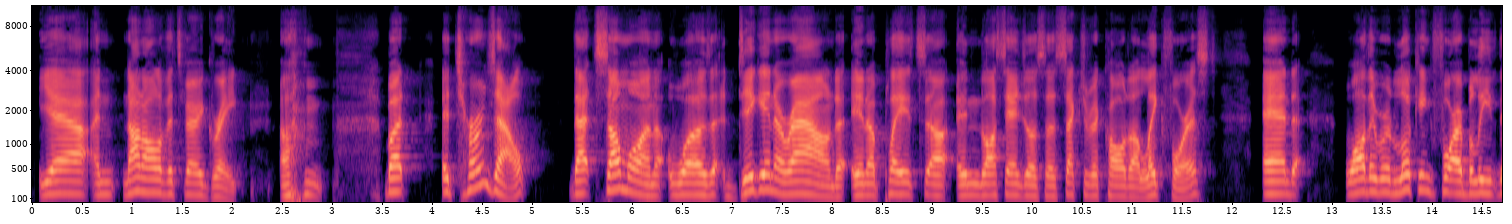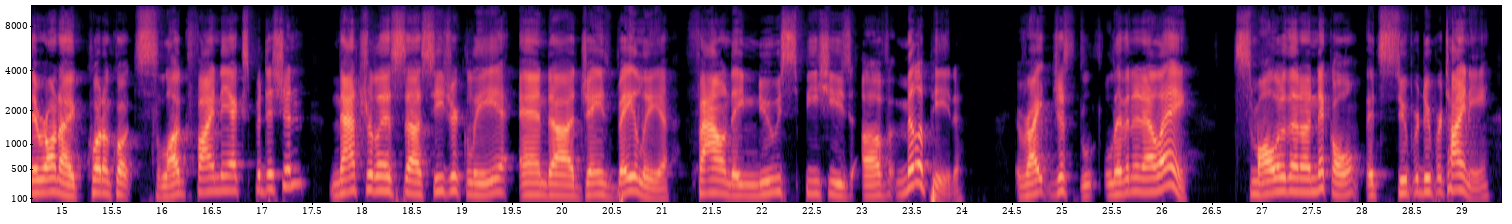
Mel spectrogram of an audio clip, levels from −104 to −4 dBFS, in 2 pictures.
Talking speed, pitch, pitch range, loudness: 155 wpm, 160 Hz, 145-180 Hz, -28 LUFS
